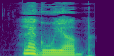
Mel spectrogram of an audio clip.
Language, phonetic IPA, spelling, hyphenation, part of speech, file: Hungarian, [ˈlɛɡuːjɒbː], legújabb, leg‧újabb, adjective, Hu-legújabb.ogg
- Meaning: superlative degree of új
